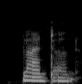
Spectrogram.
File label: "Lantern", English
